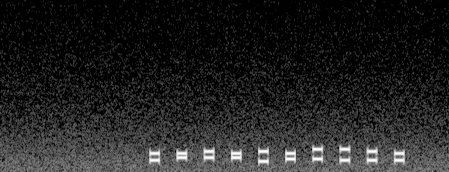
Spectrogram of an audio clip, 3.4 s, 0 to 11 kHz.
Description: DTMF, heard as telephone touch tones, dialled by machine, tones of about 70 ms. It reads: 4*0*279654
